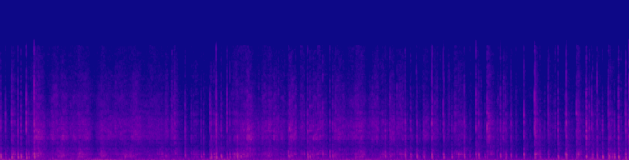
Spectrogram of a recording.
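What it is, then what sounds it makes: Thin plastic plant nursery pot. Fingertips tap quickly on the side of a small, thin-walled black plastic nursery pot, full of soil with a prayer plant in it, held in both hands. The result is a quiet, fast, uneven stream of light, dry, crackly taps with a scratchy, bright edge, each dying away almost at once.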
